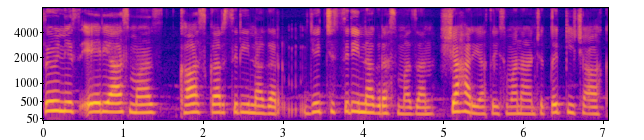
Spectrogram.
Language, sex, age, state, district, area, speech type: Kashmiri, female, 18-30, Jammu and Kashmir, Baramulla, rural, spontaneous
